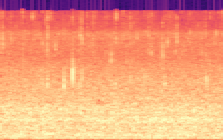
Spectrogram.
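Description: A small trickle of water running over rock into a shallow pool, a steady, even water sound.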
